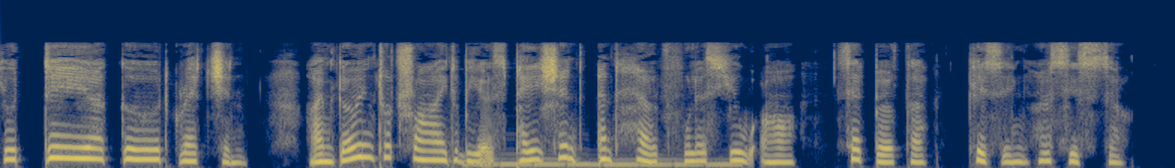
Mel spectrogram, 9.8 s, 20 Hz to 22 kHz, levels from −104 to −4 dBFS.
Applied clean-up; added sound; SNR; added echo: neural mask model RNNoise.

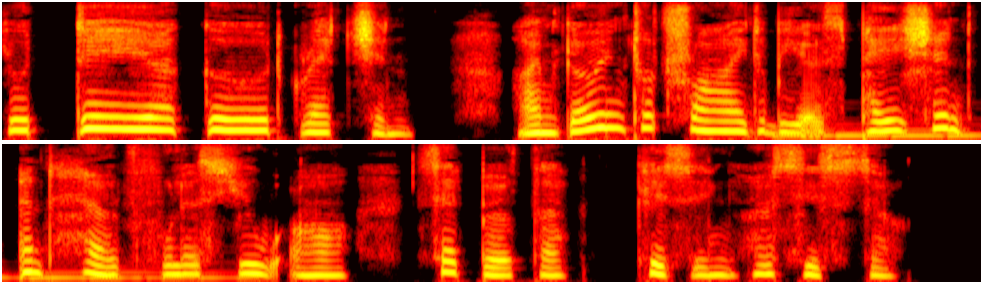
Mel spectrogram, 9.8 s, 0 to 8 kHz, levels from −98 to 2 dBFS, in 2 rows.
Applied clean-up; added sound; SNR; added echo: neural mask model DeepFilterNet 3.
